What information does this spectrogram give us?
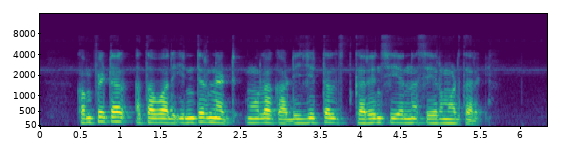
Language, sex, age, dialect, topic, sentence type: Kannada, male, 25-30, Coastal/Dakshin, banking, statement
